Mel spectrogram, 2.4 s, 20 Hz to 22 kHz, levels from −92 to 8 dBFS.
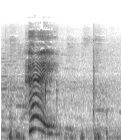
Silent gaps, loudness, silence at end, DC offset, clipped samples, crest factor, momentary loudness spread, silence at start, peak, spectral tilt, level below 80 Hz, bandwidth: none; -12 LUFS; 0.05 s; under 0.1%; under 0.1%; 18 dB; 25 LU; 0.05 s; -2 dBFS; -3 dB/octave; -42 dBFS; 11.5 kHz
